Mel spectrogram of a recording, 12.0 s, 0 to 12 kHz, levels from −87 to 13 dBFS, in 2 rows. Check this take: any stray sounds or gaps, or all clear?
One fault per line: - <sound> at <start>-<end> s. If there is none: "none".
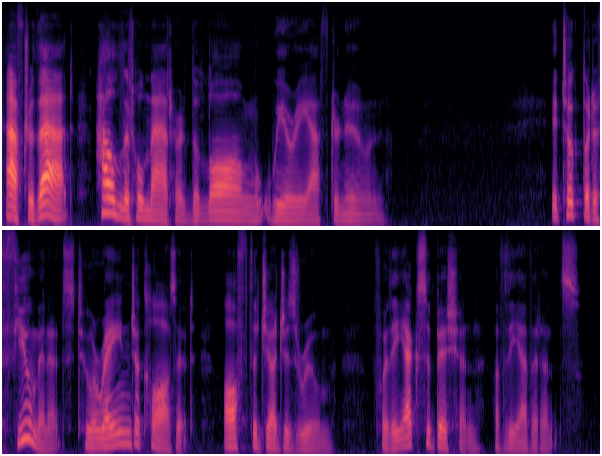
none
